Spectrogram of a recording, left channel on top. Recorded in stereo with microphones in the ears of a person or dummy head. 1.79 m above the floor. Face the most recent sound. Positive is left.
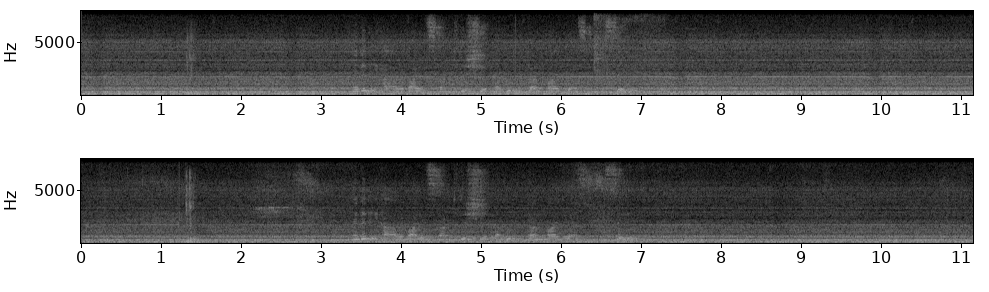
turn(degrees=-15)  # may be behind; listen again after turning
